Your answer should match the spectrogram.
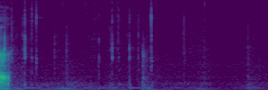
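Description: Near silence: room tone with a few faint, short clicks in the first half.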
